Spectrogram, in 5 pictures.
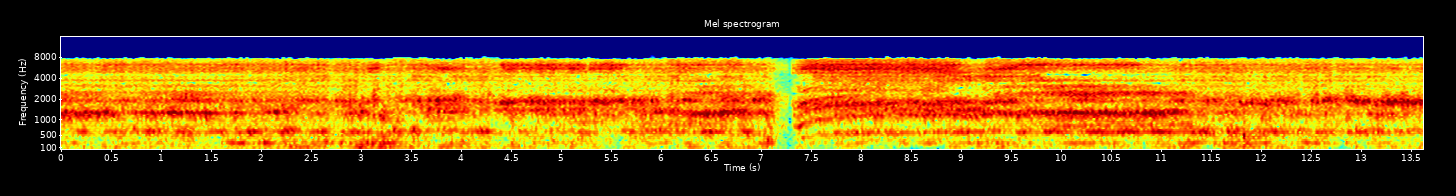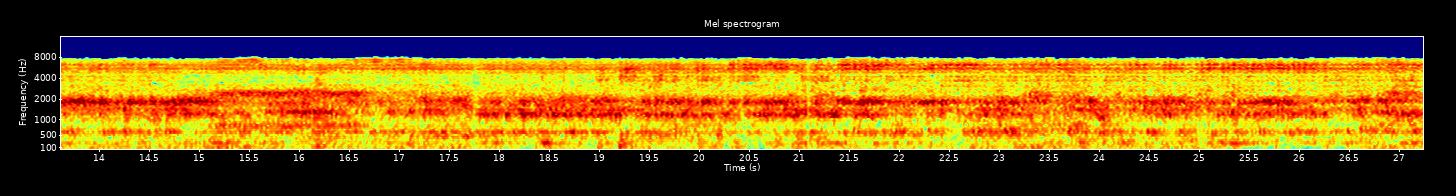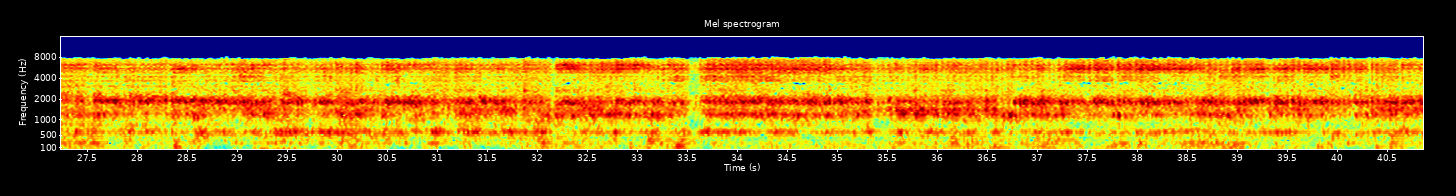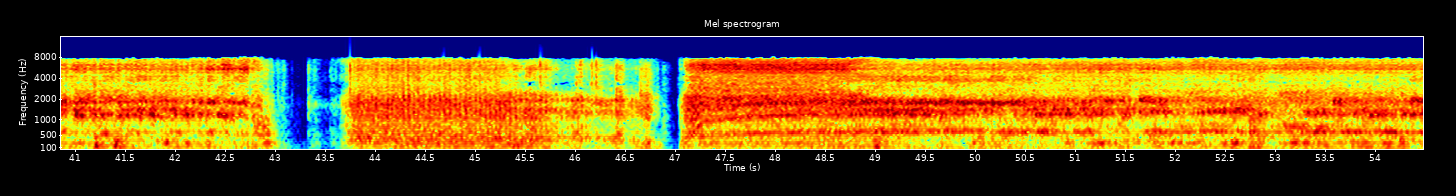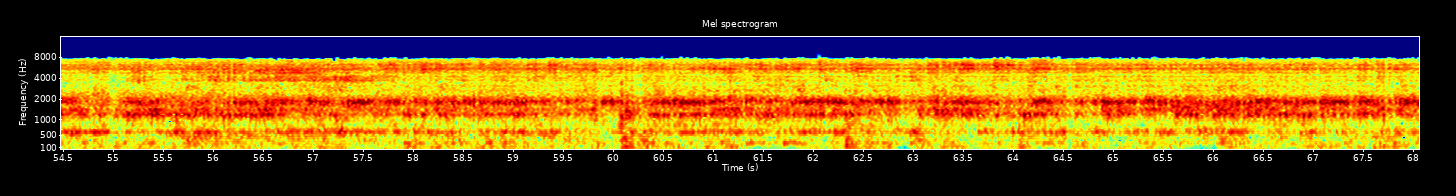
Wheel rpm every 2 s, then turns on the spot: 160, 160, 170, 140, 160, 160, 160, 160, 160, 160, 160, 160, 160, 160, 160, 160, 160, 160, 160, 160, 160, 70, 30, 70, 160, 160, 160, 160, 160, 160, 160, 160, 160, 160.
42-46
